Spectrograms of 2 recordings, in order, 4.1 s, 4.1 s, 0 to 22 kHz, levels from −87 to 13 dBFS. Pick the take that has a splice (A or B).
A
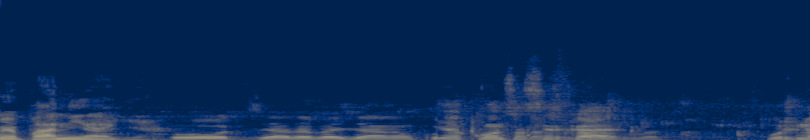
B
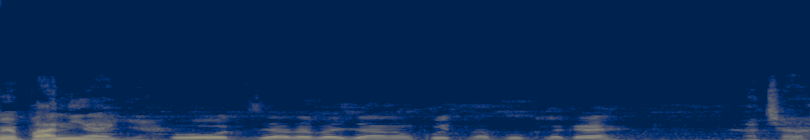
A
